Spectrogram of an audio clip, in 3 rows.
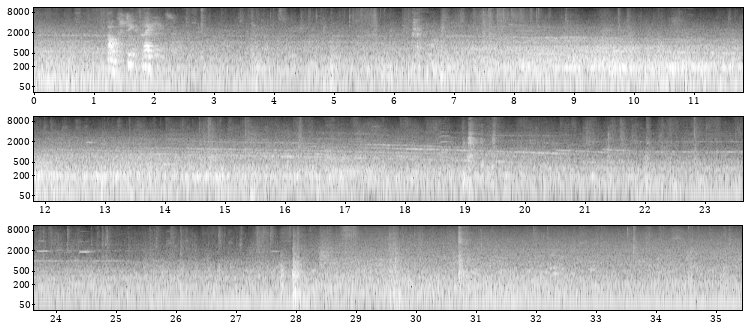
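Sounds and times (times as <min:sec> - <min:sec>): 
S-Bahn commuter train rumbling at a station: 0:00.0 - 0:35.4
speech: 0:01.2 - 0:02.3.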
